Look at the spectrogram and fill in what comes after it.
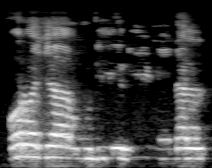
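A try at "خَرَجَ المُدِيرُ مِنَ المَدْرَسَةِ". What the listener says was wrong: Itu alif lamnya apa? Alif lam apa? Syamsiah Qamariyah. Al-Mudir. Dengar alnya enggak kalau dibaca? Al-Mudir, dengar? Qamariyah, ya.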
